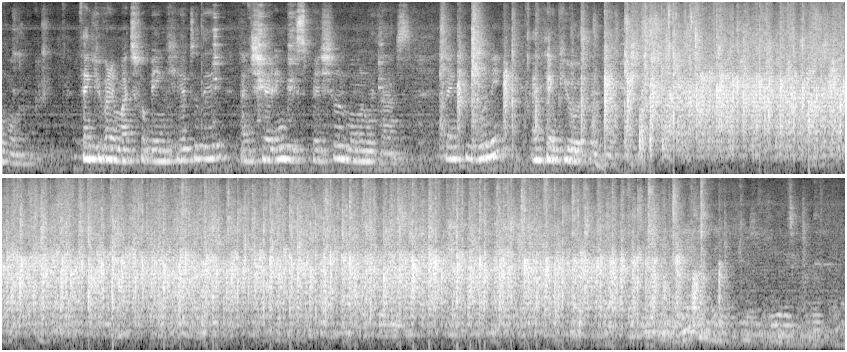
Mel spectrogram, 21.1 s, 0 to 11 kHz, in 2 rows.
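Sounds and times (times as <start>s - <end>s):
audience applauding: 7.1s - 19.7s.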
